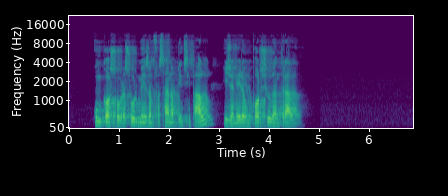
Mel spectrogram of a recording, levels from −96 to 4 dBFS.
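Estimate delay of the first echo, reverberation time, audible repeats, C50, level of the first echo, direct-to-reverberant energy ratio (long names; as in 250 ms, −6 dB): 87 ms, no reverb audible, 2, no reverb audible, −15.5 dB, no reverb audible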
